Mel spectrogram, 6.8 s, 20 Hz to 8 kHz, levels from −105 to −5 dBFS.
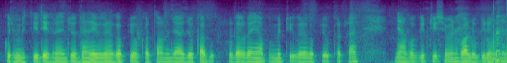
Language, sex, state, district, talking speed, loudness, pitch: Hindi, male, Bihar, Purnia, 220 wpm, -28 LUFS, 95 Hz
